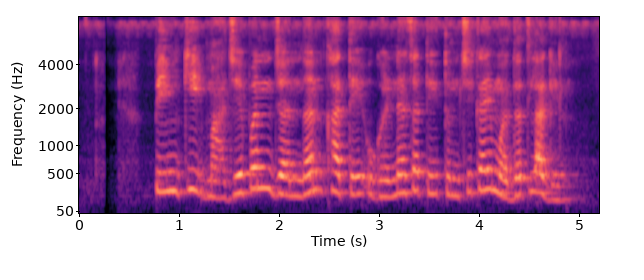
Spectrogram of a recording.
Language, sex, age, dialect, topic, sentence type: Marathi, female, 18-24, Varhadi, banking, statement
